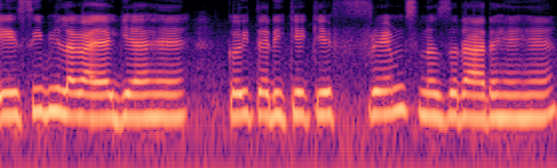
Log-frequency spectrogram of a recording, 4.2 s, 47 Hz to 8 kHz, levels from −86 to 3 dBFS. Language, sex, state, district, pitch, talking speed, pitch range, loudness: Hindi, female, Jharkhand, Garhwa, 230 Hz, 185 wpm, 220-240 Hz, -12 LUFS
